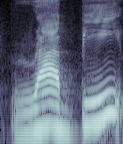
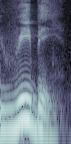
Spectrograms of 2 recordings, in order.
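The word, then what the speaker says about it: רבי: I mean obviously uh the pronunciation of the gemara or the mishnah is either Robbie or actually probably ribi is more accurate although Robbie is the way we commonly uh commonly pronounce it so where does rabbi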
